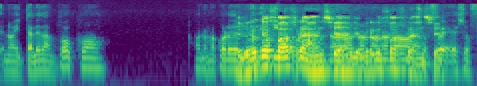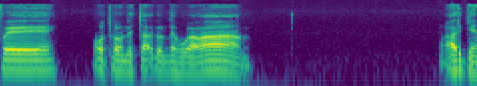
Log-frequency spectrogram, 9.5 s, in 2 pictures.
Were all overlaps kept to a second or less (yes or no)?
no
